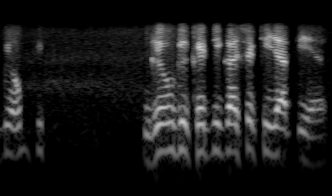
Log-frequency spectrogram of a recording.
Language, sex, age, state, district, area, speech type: Hindi, male, 60+, Uttar Pradesh, Mau, urban, conversation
